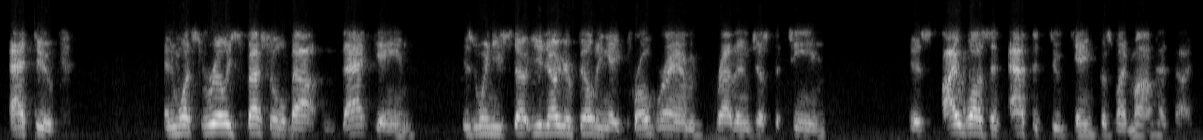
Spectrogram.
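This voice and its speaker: A man from South Jersey, a college soccer coach, telling lively stories as a guest with lots of restarts. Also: a little high, normal speed, no room sound. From South Jersey, USA. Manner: animated, rambling anecdotes with many restarts. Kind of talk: casual storytelling interview. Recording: dry, tinny phone-like line.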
